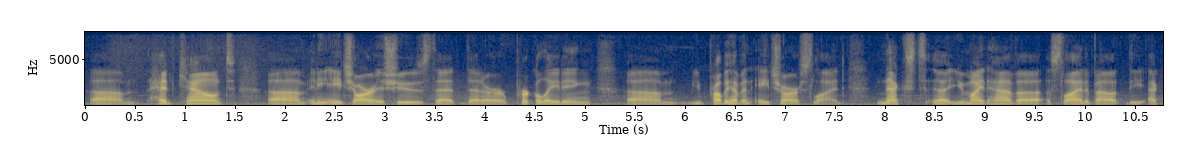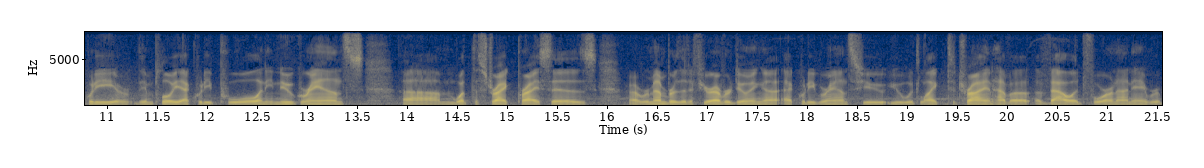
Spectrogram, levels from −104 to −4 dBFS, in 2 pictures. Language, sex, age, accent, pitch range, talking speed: English, male, 40-59, American, 85-100 Hz, 180 wpm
